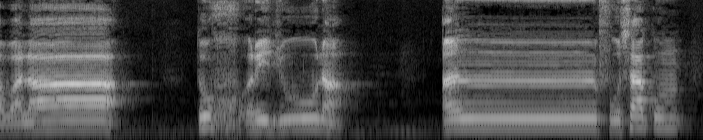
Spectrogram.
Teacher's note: اخفا کا غنہ یعنی نون کی آواز کو چھپا کر پڑھیں گے، صاف نہیں پڑھیں گے، ایسا بھی نہیں چھپائیں گے کہ نون غائب ہو جائے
